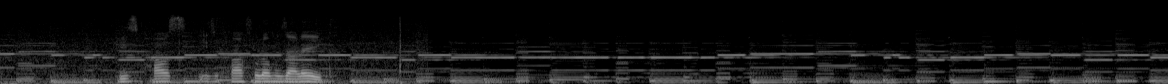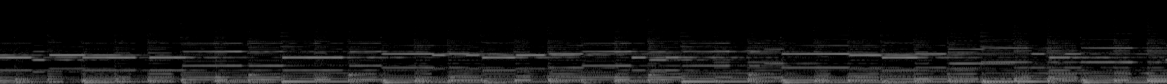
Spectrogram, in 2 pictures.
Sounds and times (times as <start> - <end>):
Music: 0.0 - 23.3.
